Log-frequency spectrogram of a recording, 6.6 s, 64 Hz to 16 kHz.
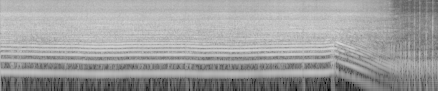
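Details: New Makita EA3200S chainsaw during break-in, cutting: steady high buzz holds even revs through the cut, then winds down smoothly near five seconds; clean, healthy running.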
